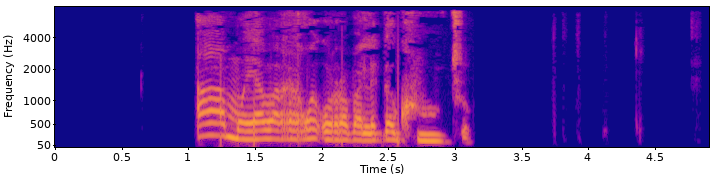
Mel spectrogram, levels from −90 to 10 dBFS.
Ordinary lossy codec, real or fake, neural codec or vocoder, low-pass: MP3, 32 kbps; real; none; 7.2 kHz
